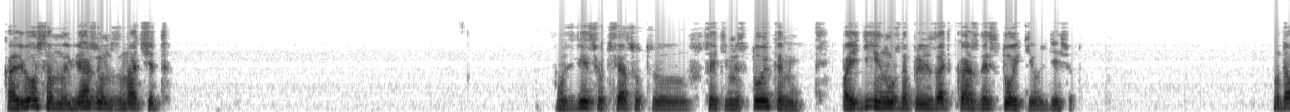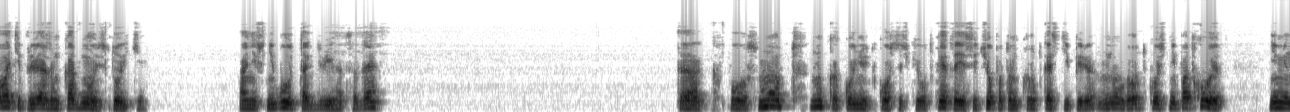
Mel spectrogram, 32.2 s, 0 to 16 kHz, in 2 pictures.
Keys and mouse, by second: 0.0-1.4 middle drag, 7.6 KP_3, 12.2 middle click, 19.5-25.5 drag, 30.2-31.3 middle drag.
